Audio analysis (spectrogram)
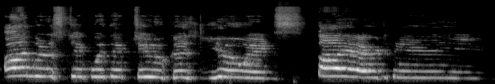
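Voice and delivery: high, loud, drawn-out excited cry; gushing mock shout. Acting out an inspired character's declaration, gushing. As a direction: belt it out in over-the-top inspiration.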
